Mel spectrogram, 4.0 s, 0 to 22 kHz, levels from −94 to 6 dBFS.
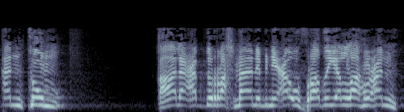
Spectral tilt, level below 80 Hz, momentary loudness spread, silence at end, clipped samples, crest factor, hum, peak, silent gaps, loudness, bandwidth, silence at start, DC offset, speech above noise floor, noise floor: -1 dB/octave; -60 dBFS; 5 LU; 0.1 s; under 0.1%; 16 dB; none; -6 dBFS; none; -19 LUFS; 8 kHz; 0 s; under 0.1%; 59 dB; -78 dBFS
